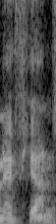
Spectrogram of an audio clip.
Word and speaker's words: Nefian: My name is Aaron Nefan. So, um, uh, the pronunciation was, uh, perfect.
